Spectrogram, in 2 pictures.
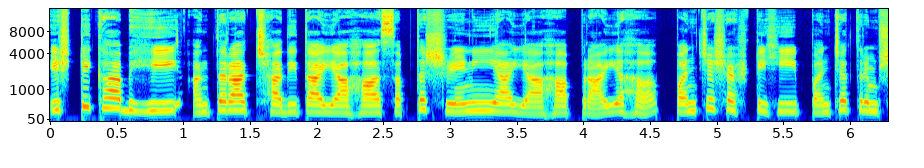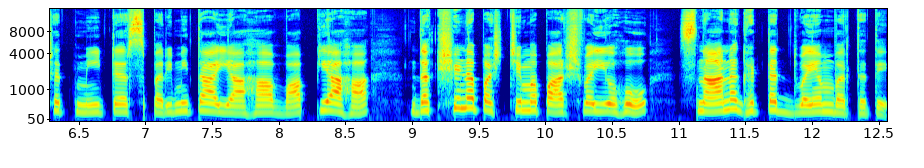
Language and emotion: Sanskrit, neutral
